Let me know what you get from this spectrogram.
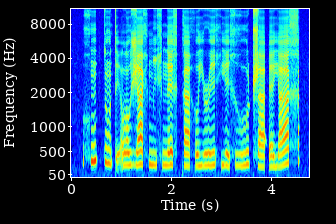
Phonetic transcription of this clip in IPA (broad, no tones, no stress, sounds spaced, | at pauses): x ũ ʔ t õ t ḛ lˠ u ʒ a x m i x n ɛ x k a h o j ɹ ɪ x j e x ɣ u ʈ͡ʂ a ʔ ɛ j a x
